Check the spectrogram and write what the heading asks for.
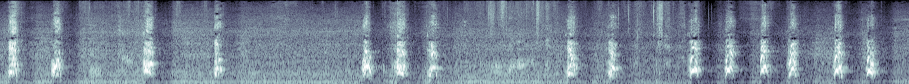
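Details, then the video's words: Six-month-old female Leonberger puppy playing with an eight-year-old female Boxer that has mothered her since she was one month old: short sharp barks in irregular bursts, several quick ones near the end, over a steady low hum. "Leonberger vs Boxer"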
